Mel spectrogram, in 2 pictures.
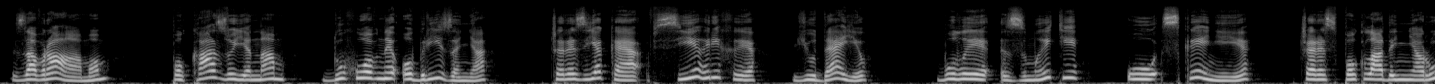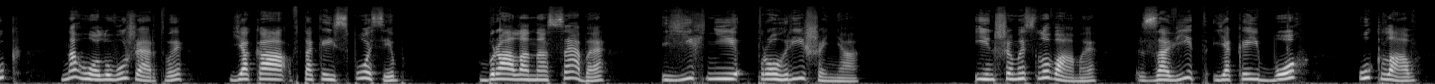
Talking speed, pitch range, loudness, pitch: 75 wpm, 200-255 Hz, -20 LUFS, 230 Hz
